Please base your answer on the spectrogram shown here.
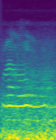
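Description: A stray cat gives one short, clear meow, close by and fairly loud, with faint outdoor background.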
